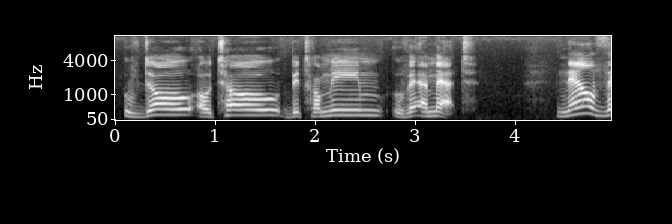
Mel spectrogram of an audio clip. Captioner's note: speaking in Hebrew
